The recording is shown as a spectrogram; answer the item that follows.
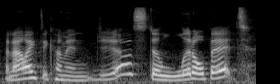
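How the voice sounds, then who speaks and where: A woman's voice: a little high, sing-song, normal speed, creaky, darkish tone, breathy edge. A woman in her forties giving an informal, encouraging art journaling tutorial in a casual style. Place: indoor art studio, seated at work table.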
